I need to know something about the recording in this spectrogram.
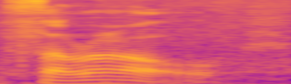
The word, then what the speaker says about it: Thoreau: Today is the anniversary of the birth in 1817 of Henry David Thoreau, or Thoreau as the Americans would pronounce it.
